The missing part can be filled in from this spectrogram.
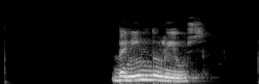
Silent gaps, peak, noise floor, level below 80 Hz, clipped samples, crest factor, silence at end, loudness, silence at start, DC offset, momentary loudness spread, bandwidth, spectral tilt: none; -2 dBFS; -72 dBFS; -50 dBFS; under 0.1%; 14 dB; 0.6 s; -12 LUFS; 1.1 s; under 0.1%; 15 LU; 7.6 kHz; -7 dB/octave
